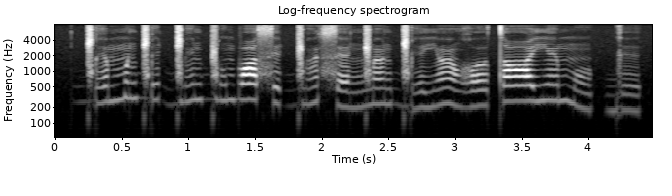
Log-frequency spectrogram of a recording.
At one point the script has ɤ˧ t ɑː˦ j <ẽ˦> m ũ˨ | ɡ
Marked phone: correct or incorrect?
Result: correct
